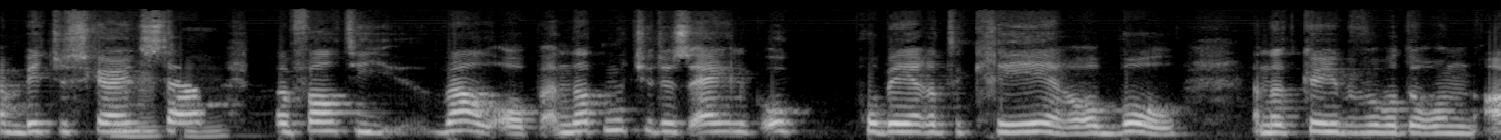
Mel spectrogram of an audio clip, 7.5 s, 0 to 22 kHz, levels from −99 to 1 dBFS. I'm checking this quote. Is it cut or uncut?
uncut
